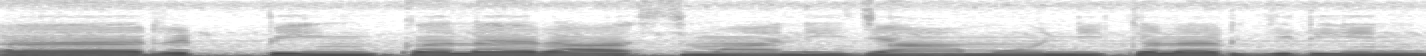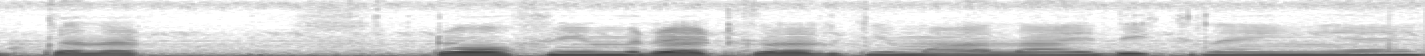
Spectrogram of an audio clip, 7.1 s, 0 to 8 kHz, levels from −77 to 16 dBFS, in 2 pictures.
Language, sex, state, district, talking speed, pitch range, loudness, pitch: Hindi, female, Bihar, Jahanabad, 145 wpm, 195-205 Hz, -17 LUFS, 200 Hz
